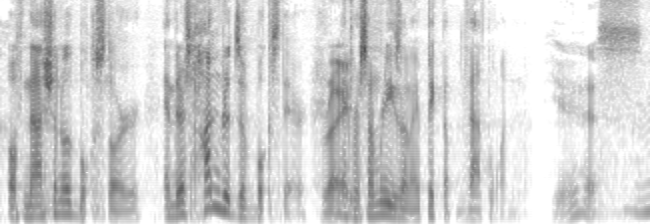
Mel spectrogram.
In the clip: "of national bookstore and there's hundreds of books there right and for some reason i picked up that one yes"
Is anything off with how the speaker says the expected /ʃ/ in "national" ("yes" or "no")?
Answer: no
